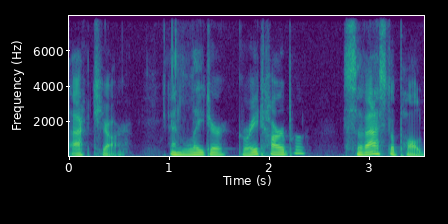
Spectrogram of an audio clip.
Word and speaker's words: Sevastopol: Now let's focus on our main subject, Sevastopol, also known as Sevastopol. Both pronunciations apparently are acceptable. Quote, "The city of Sevastopol began as a small garrison town on the south coast of Akhtiar Bay.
